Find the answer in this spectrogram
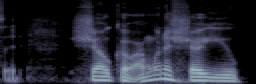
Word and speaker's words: Shôko: That's how we pronounce it. Shôko.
